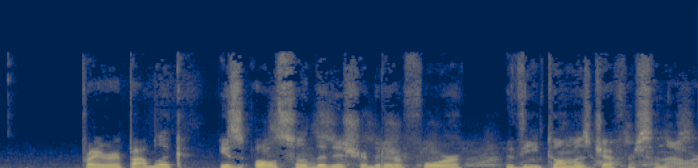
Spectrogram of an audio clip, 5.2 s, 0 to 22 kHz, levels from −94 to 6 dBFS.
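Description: From 1.97 s, feedback echo between two devices: a second device replays speech, returning at roughly third-second intervals, about 18 dB down, discrete unlike reverb.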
